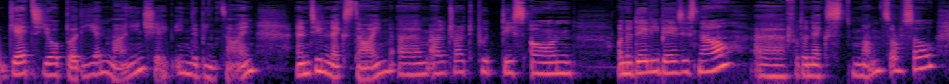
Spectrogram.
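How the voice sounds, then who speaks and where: A woman with a French accent speaks at a moderate pace in a fairly low, somewhat breathy voice that is dark and mellow in tone, with lively intonation. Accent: non-native English, French. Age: 40s. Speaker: vlogger sharing personal grief recovery. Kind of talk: personal vlog, motivational talk. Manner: halting.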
